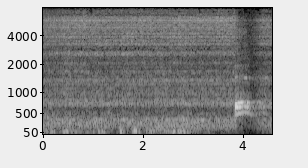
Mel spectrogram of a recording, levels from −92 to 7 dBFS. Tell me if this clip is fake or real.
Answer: real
